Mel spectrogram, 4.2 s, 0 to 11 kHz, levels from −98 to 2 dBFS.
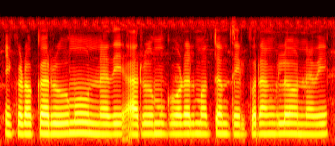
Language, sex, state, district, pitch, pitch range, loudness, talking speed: Telugu, female, Telangana, Mahabubabad, 195 Hz, 190-195 Hz, -16 LUFS, 145 wpm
